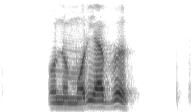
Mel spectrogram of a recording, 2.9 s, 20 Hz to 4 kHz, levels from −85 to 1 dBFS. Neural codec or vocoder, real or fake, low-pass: none; real; 3.6 kHz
